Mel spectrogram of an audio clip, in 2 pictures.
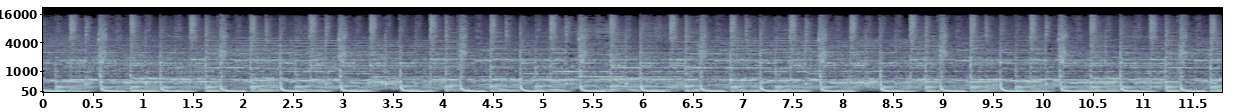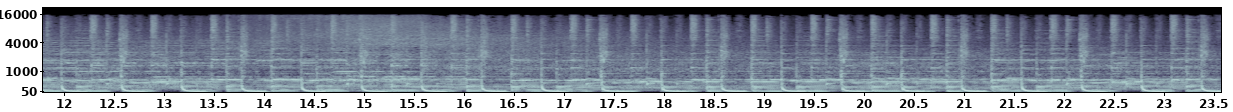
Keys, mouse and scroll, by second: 3.4 space, 3.6 click, 4.1 space, 4.5 click, 5.1 space, 5.3 click, 5.8 space, 8.0 click, 8.7 click, 8.8 click, 12.3 z, 12.9 click, 13.1 space, 13.4 click, 13.8 space, 14.4 click, 15.5 space, 15.8 click, 16.3 space, 19.7 space, 20.1 ctrl+e, 23.1 w.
